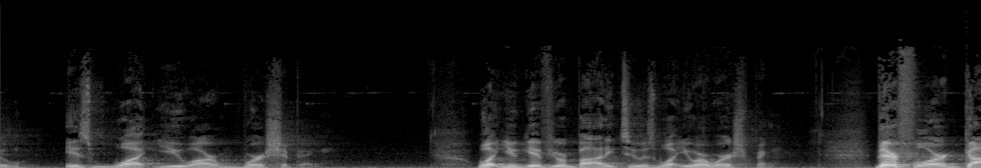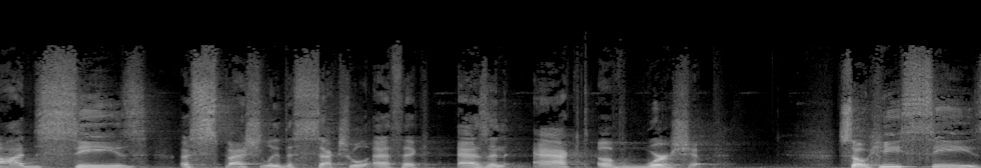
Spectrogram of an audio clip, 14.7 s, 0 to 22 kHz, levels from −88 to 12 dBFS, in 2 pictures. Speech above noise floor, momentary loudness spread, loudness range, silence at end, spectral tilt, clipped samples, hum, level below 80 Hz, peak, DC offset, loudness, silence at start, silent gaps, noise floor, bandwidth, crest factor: 34 dB; 11 LU; 6 LU; 0 s; -5 dB/octave; under 0.1%; none; -50 dBFS; 0 dBFS; under 0.1%; -21 LUFS; 0 s; none; -54 dBFS; 16 kHz; 20 dB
